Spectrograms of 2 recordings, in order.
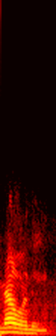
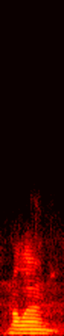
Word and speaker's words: Melanie: isn't in April fools we've been pronouncing it wrong for years her name is Karen Melanie not Maloney so thank you again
